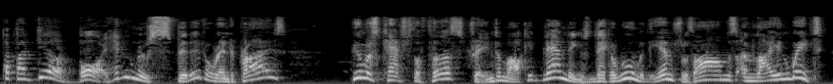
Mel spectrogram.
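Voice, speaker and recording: An actor playing a jaunty, meddling older English gentleman with husky, breezy upper-class banter in a radio drama. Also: high-pitched, wildly swooping pitch, normal speed, exaggerated voice. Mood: rousing, bossy.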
